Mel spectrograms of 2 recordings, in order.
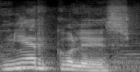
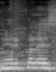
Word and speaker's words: miércoles: Entonces seguiría miércoles. Por lo tanto sería miércoles. Miércoles. Miércoles lleva acento en la E, si no me equivoco.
